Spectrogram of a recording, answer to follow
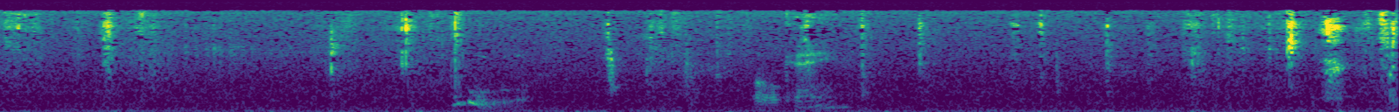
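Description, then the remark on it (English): A sheet of paper is handled, crinkling and rustling in short, uneven bursts with scattered sharp crackles, alongside quiet background voices. “Piece of paper.”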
